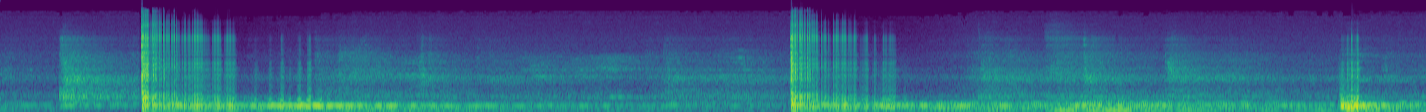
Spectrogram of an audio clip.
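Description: Padel rally: sharp ball impacts, the two loudest about a second in and near six seconds, each ringing on with a rattle and the hall's echo. A steady low hum runs underneath.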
